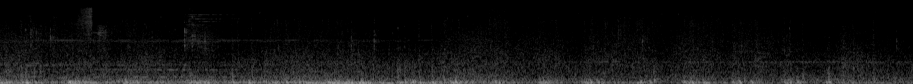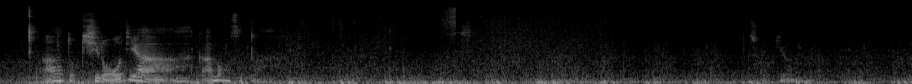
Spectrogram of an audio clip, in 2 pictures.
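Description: Horse hooves thud steadily over soft ground.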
